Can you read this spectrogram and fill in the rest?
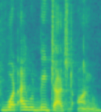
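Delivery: ordinary talk, nothing marked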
